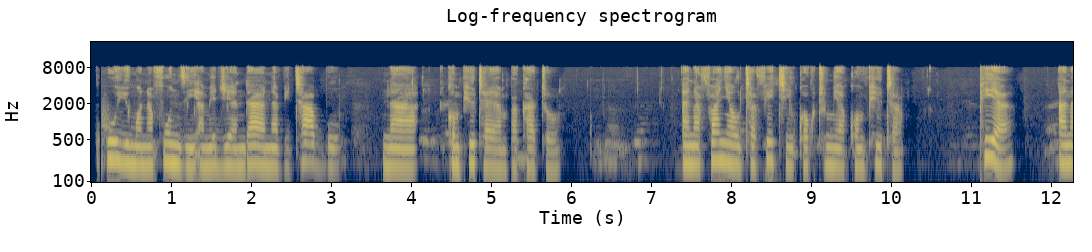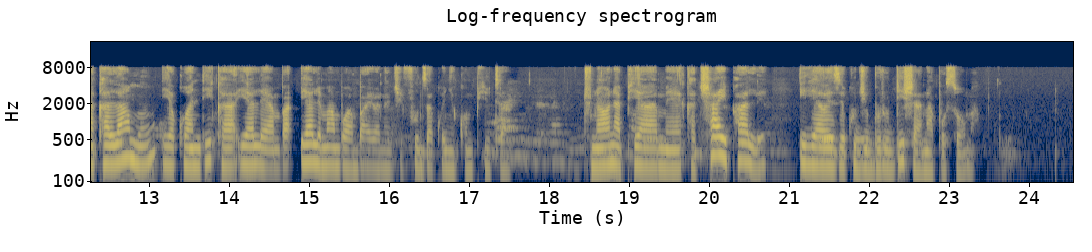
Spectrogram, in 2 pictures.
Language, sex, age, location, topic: Swahili, female, 25-35, Nairobi, education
